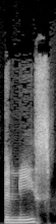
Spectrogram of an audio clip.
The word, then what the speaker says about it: Phenice: It's Bethany, B E T H A N Y dot Phenice, P H E N I C E.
